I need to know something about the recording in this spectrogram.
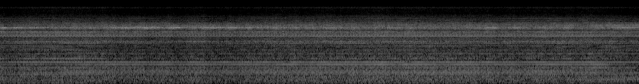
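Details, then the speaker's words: CNC milling a 3D lightening pocket in an AR15 high rail gas block. Cut in one pass because G-Wizard warned more than 0.001 in deflection; on the same path the earlier cut chattered, but here a steady high whine shows a smooth cut without chatter. "now curiously on this path which is the exact same cut it doesn't chat i'm not sure what that's about"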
